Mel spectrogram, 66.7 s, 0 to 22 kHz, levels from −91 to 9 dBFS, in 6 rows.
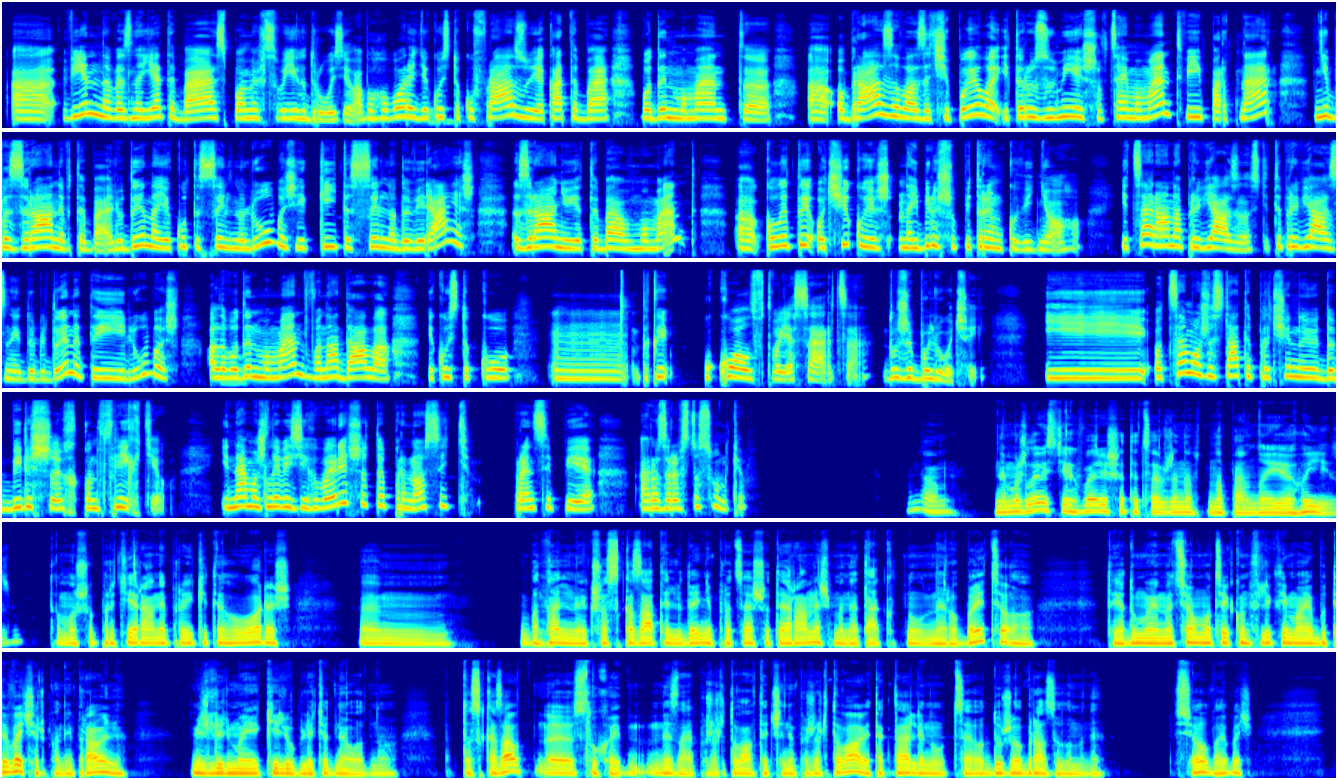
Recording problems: none

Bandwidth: 17 kHz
